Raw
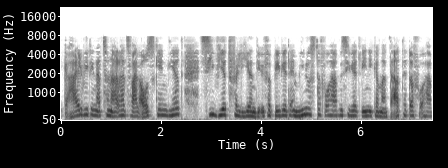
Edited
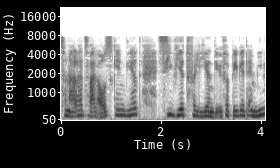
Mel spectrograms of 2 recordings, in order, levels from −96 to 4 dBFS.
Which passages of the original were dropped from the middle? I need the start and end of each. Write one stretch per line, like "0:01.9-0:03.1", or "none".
none

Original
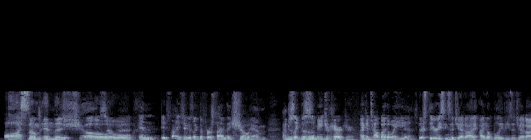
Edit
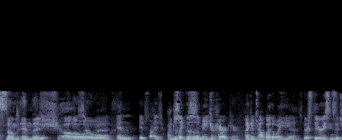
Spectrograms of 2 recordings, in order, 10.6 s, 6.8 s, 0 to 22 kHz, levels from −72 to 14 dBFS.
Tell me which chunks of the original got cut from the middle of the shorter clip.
0:03.6-0:05.5

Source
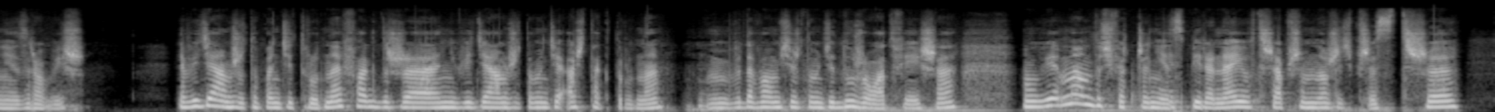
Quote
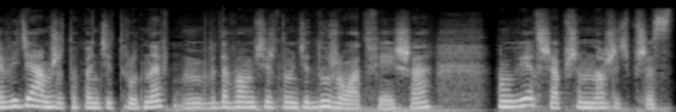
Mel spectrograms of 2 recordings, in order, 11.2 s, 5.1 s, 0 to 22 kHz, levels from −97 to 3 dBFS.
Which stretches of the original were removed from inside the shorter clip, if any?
0:02.6-0:05.2
0:07.9-0:09.4

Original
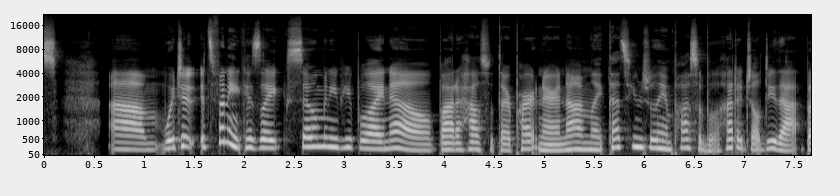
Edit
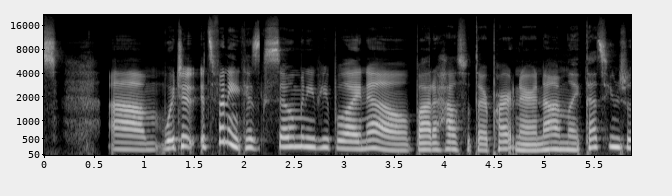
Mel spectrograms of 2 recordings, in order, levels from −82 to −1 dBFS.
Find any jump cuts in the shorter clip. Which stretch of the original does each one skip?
0:02.1-0:02.4

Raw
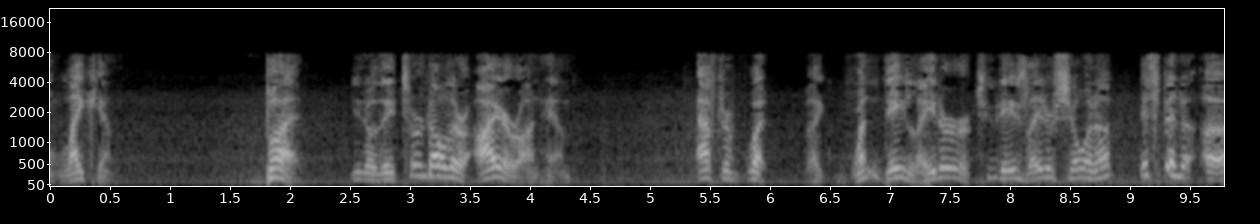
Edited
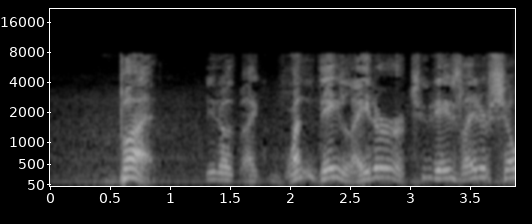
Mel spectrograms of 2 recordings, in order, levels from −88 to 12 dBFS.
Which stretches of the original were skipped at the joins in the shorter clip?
0:02.7-0:06.2

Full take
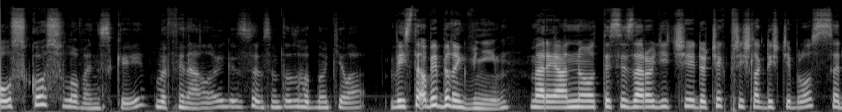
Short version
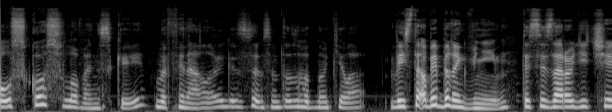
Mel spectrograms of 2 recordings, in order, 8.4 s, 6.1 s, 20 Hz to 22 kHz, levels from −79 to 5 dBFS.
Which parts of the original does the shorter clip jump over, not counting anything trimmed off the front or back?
0:05.2-0:06.0

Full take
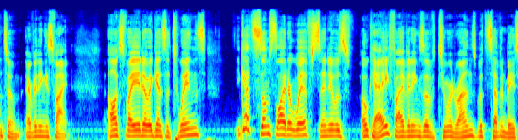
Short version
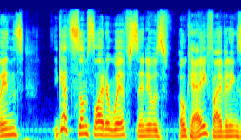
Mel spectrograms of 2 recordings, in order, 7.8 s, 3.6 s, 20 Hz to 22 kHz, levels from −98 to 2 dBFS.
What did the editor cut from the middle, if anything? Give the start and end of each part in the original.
none

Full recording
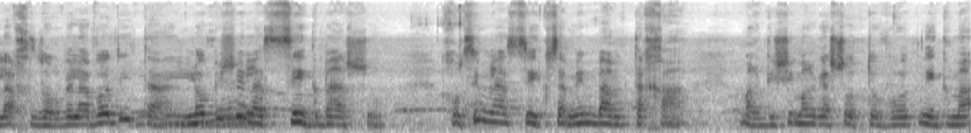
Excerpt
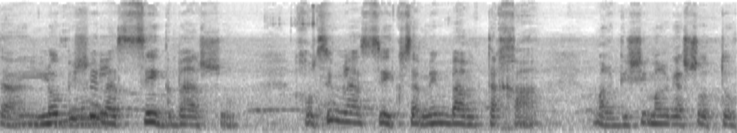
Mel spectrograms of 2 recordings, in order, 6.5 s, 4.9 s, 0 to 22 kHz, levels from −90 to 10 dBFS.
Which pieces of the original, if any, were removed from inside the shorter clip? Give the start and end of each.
none

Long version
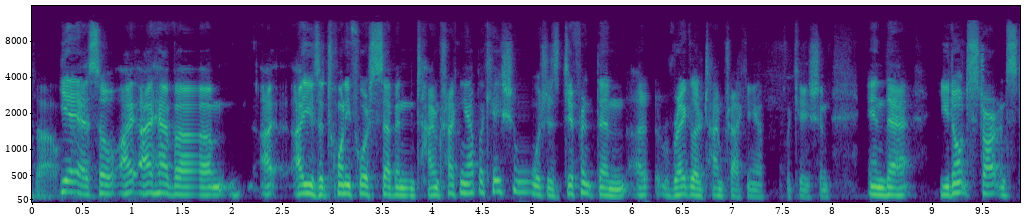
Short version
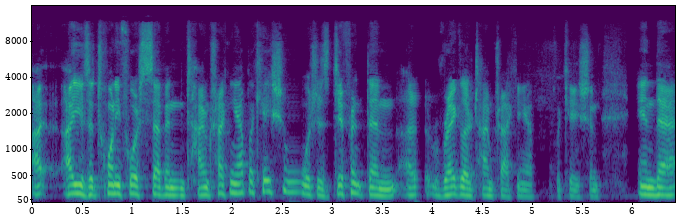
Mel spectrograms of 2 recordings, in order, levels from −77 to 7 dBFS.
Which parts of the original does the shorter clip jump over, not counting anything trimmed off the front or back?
none

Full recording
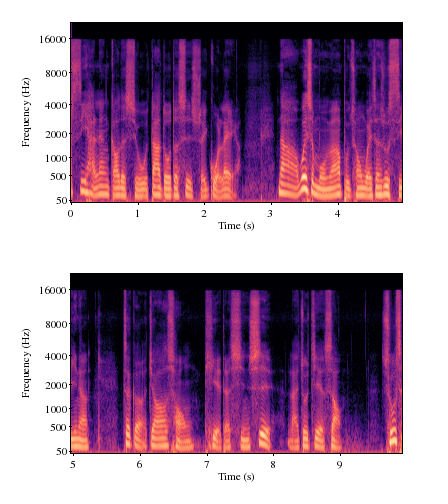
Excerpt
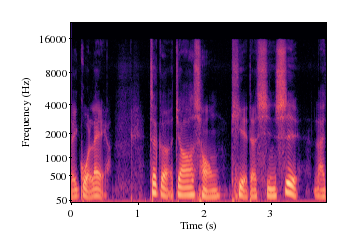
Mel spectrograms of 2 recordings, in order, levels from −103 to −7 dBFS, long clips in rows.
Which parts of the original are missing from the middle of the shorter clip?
0:02.9-0:05.6

